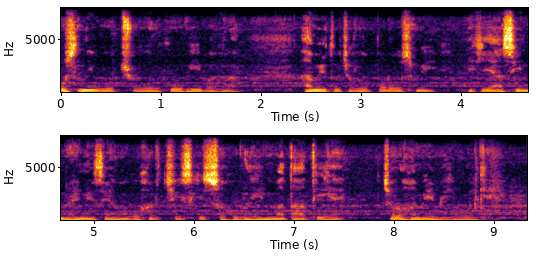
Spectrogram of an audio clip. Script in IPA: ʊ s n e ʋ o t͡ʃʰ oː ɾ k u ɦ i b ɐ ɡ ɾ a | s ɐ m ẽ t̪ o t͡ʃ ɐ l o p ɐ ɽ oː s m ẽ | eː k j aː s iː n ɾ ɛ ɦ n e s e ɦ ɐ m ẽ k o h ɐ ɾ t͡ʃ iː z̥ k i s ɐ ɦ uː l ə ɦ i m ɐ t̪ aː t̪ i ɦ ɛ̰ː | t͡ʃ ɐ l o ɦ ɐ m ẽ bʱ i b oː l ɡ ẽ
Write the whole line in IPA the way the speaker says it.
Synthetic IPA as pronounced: ʊ s n e ʋ o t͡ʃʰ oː ɾ k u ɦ i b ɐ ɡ ɾ a | h ɐ m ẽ t̪ o t͡ʃ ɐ l o p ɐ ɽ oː s m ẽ | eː k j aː s iː n ɾ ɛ ɦ n e s e ɦ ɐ m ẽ k o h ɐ ɾ t͡ʃ iː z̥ k i s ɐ ɦ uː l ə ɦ i m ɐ t̪ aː t̪ i ɦ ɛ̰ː | t͡ʃ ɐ l o ɦ ɐ m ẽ bʱ i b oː l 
